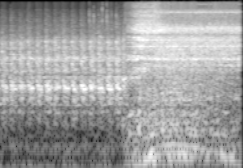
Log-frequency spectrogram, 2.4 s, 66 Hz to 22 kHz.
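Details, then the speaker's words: Dodge Magnum R/T V8 at idle: loud steady airy hiss over the engine, seemingly from the middle of the engine top; source not found, suspected minor vacuum leak from a damaged O-ring or cracked vacuum lines. "I mean, I don't know what else could be causing the hissing noise. Yeah, it could be like a minor vacuum leak from that."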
